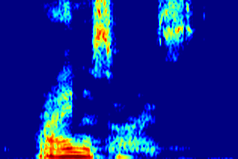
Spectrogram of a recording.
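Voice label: "rhino", English; domestic and wild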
